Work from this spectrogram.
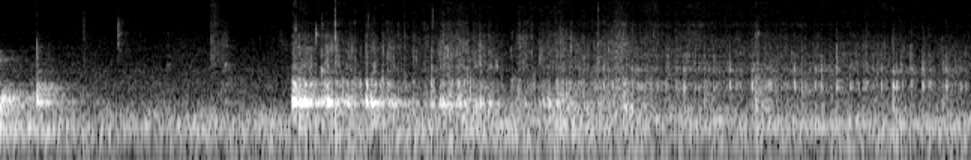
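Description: Cut okra (bhindi) dropped into hot oil in a cooking pan, bringing a sudden rise into a steady, dense sizzle that continues close and fairly loud with no talk.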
